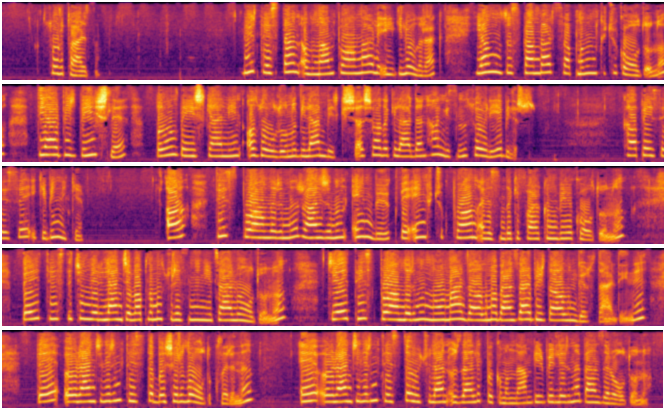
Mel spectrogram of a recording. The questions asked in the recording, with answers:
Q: Bir testten alınan puanlarla ilgili olarak yalnızca standart sapmanın küçük olduğunu, diğer bir deyişle bağıl değişkenliğin az olduğunu bilen bir kişi aşağıdakilerden hangisini söyleyebilir?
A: Doğru cevap E.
